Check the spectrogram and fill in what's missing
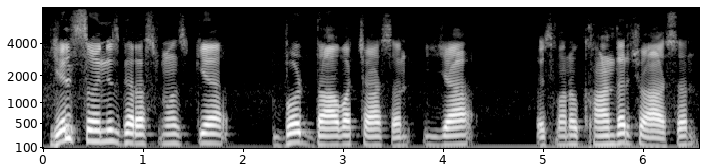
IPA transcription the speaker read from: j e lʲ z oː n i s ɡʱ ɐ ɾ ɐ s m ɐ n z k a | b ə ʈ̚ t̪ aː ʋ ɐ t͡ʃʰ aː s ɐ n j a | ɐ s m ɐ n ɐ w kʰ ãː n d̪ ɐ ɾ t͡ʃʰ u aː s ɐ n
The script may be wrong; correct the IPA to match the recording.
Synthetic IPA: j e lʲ s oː n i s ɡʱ ɐ ɾ ɐ s m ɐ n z k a | b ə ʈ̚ d̪ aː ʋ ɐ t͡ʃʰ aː s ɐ n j a | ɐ s m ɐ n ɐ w kʰ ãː n d̪ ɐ ɾ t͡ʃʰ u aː s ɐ n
